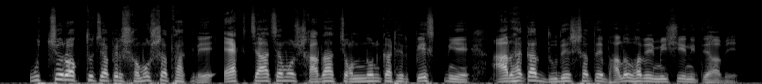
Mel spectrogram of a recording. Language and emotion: Bengali, neutral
